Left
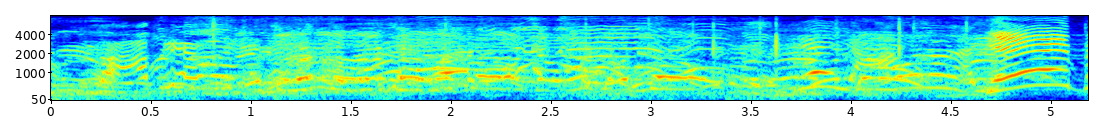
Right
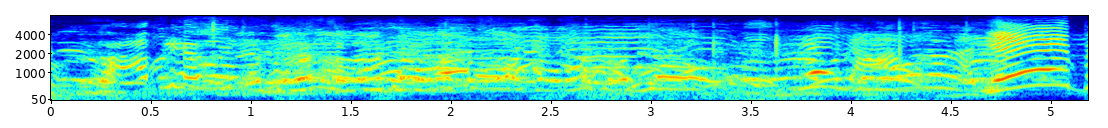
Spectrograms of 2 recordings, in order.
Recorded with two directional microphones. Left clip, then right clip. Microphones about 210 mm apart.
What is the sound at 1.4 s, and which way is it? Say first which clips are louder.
Chatter: even; 50° right (ahead or behind).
